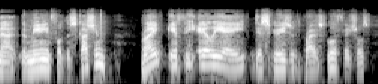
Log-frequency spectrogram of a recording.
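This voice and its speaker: A man's voice: on the low side, creaky, a bit bright, husky, no echo. An older man presenting a live webinar on special education, folksy and digressive, with rhetorical questions and many fillers, and he is losing his voice. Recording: dull, lo-fi webinar audio.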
